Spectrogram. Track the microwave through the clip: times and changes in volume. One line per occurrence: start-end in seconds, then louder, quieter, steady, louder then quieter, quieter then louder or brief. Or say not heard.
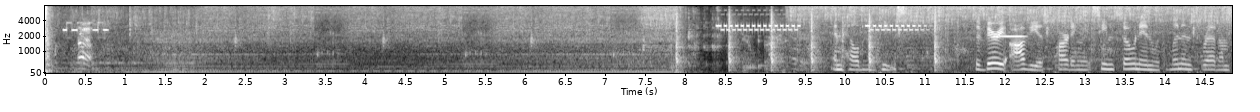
0.0-12.3 quieter then louder.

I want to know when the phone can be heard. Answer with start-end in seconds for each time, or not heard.
0.2-0.8, 8.3-11.1.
